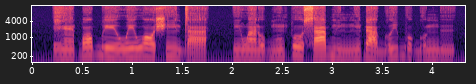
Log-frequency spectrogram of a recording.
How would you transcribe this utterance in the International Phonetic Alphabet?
ɣ ɛ̃˨ ɓ ɔ˦ b eː˧ w e˦ w ɔ˧ ʃ ĩ˦˨ d a˨ | ĩ˨ w ã˨ ɾ o˨ b ũ˨˦ p o˦˨ s aː˦ b ĩ˨ ŋ ĩ˧ ɗ a˨ ɡʷ iː˦ b o˨ ɡʷ ə˦ ŋ ɨ˧

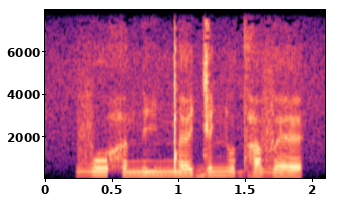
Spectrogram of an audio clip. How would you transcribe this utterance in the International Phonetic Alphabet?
v o h ə n i ŋ͡ǃ ɛ ɟ ɛ ɲ o dʱ a v ɛ

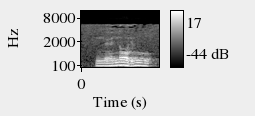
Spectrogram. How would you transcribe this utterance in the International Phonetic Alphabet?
ŋ ø˨˦ n o˥˨ ɾʲ u˥˨

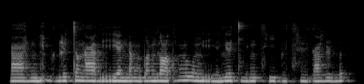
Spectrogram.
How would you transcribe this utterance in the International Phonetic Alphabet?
ʕ æ̤ ŋ ɡ i b ə̤ ɡ ɭ i t ʌ ŋ ʕ a ɡ rʲ æ ŋ e ŋ dˤ e ŋ lʲ ɔ dˤ i̤ ŋ β o ŋ rʲ æ̤ lʲ ɔ tʲ æ̤ ŋ t͡sʰ i b æ̤ t͡sʰ æ̤ ɡ ʕ i̤ ɭ ə̤

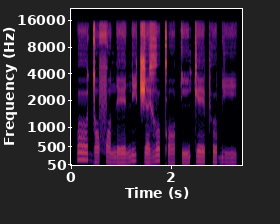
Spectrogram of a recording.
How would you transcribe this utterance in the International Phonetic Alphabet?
oː˦ d ɔ˨ f ɔ˨ n eː˨ n i˦ t͡ʃ ɛ˨ ɣ o˦ kʼ ɔ˨ k ĩ˨˦ k eː˦ pʰ ʊ˦ ɓ i˦

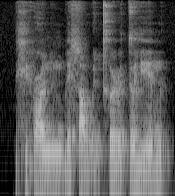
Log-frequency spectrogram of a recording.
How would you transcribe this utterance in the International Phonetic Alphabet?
xʲ œ f ʕ ø ɲ y ɲ b e ɬ ɑ m w ɛ̤ ɳ kʰ ɵ ɭ ø t ɵ lʲ e m

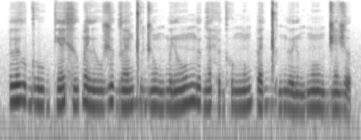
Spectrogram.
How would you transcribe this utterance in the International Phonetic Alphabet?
l ʏ ð u ɡ ɦ uː ɡ kʲ ɛ̃ xʲ u ɓ ɛ̃ lʲ uː ʒ ʏ ɡ l ɛ̃ ɡ͡ǁ u d͡ʒ ũː ɡ m ʏ ɾʲ ũː ŋ ʏː ɡ ɛ̃ h ʏ ɡ h u ŋ ũ ɡ p ɛ ɡ ɡ͡ǁ ʏ ɡ ŋ ʏː ɾʲ ũ ɡ ŋ ũː ɡ d͡ʒ ɛ̃ ʒ ə

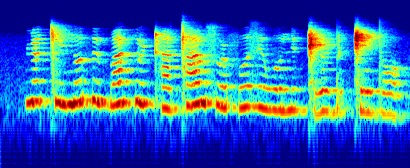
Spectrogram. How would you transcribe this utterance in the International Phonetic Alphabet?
ɳ ə ǀ y n ʊ θ ʉ b a k ʉ ɪ̯ ʈʰ a ǀ a ʊ̯ sʷ ə˞ f ʊ z ʉ w o n y ɡ͡ǁ ə˞ d ə ǁ e d ɔ

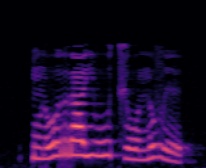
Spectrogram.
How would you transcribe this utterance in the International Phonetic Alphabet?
k͡p ũ˨ ɾ oː˦ r a˦ j uː˦ t͡ʃ oː˨ n ʊ˦ v ɪ˨

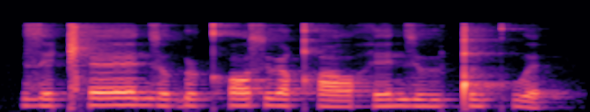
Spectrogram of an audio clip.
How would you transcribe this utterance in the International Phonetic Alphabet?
z e ǁʰ ɛː n z ɵ ɠ ə˞ kʰ ɔ s ʉː qʰ ɔː h e n z ʉː ǃ ʉ kʷʰ ɛ

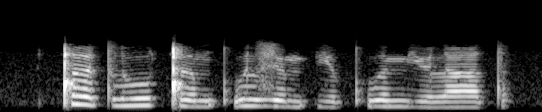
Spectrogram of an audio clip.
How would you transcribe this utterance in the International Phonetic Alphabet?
ǃ ɐː˦˨ t l oː˧ ǃ əː˨ m kʷʼ ɐ˦ l z ø˨ m pʲ əː˨ kʷʼ əː˦ mʲ ø˨ l a˧ t

